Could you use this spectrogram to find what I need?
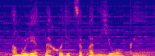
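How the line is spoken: Whisper. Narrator (Russian): продолжал шептать первый голос

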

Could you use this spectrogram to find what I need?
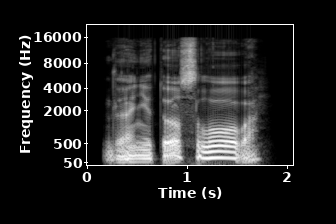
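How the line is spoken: Bewildered impressed mutter. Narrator (Russian): растерянно пробормотал хранитель, впечатлившись получившимся результатом

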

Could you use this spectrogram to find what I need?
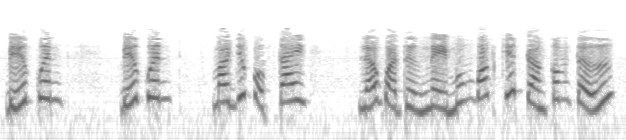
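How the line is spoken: Frightened urgent cry. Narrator (Vietnamese): Nàng lại càng kinh hãi, chỉ sợ Cư Ma Trí bóp chết Đoàn Dự, vội la lên

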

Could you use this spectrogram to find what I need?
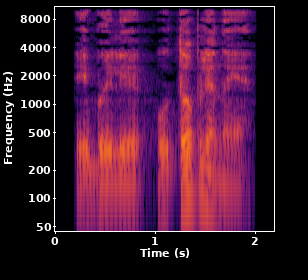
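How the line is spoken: Barely audible. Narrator (Russian): Чуть слышно уточнил Ланс

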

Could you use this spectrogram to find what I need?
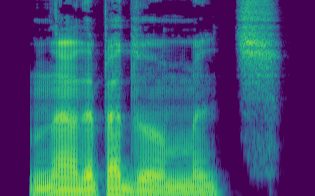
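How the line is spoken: Hesitant. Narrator (Russian): неуверенно сказал Ростовцев

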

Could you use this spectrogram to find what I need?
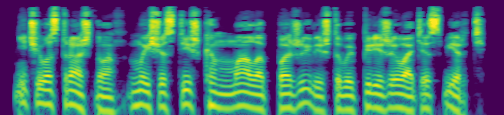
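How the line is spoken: Grim joke. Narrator (Russian): мрачно пошутил Семен

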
